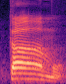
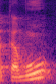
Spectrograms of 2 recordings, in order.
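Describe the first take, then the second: First: "Tamu" with a strong "Ta", falling away; front-stressed "Tamu"; stress on first syllable. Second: "tamu" rising onto a stressed "mu"; end-stressed "tamu", tune going up; wrong stress, last syllable. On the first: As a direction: hit the "Ta" of "Tamu", let "mu" drop. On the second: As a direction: put the accent on the "mu" of "tamu". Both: Shown as a demonstration. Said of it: "l'accent tonique est sur le début du mot".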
